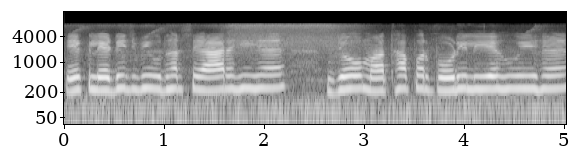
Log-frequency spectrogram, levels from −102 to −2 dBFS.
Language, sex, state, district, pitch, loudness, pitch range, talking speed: Hindi, female, Jharkhand, Garhwa, 235 Hz, -18 LUFS, 225-240 Hz, 180 wpm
